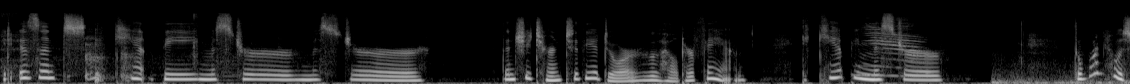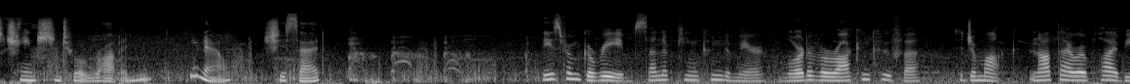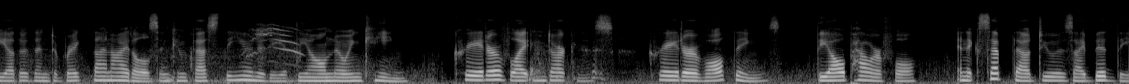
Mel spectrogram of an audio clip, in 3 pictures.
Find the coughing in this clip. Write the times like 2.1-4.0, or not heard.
0.7-1.4, 14.8-16.6, 27.9-28.8.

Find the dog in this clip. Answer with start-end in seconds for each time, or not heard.
not heard.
